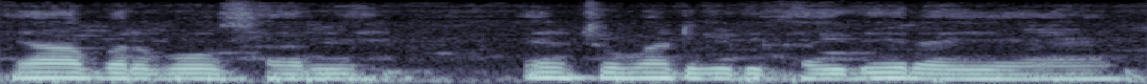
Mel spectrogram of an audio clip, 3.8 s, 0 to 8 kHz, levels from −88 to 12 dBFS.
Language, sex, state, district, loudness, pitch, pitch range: Hindi, male, Haryana, Jhajjar, -15 LUFS, 135 Hz, 130-145 Hz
